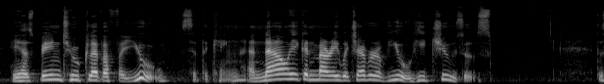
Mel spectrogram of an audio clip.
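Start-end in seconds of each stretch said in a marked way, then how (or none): 0.1-1.7 loud, commanding king; a booming royal voice. Acted. King repeats princess's words. 2.5-4.9 king voice. Acted. King announces to princesses.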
